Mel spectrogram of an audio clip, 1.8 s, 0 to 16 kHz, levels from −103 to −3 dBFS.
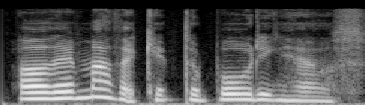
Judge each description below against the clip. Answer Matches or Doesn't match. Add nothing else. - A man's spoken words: Doesn't match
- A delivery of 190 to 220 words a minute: Doesn't match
